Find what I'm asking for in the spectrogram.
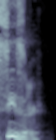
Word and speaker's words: Cesare: It was Caesar. That's how you say it in Italian.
